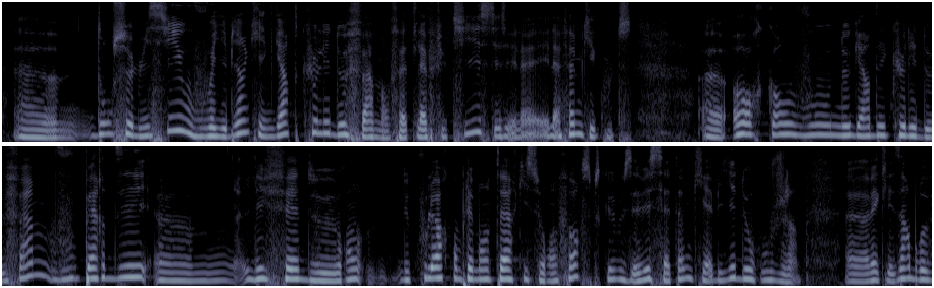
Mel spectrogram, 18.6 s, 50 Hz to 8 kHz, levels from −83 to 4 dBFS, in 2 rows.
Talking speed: 195 wpm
